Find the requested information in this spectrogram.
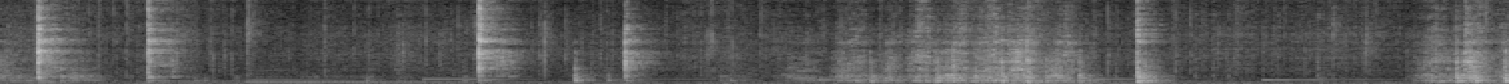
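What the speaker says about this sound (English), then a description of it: "So we're just also going to add a bit of some olive oil. And we're going to stir this up." Mushrooms and pork being stirred in olive oil in a pan, with a steady sizzle and a series of sharp scrapes and clicks from the utensil against the pan, heard up close with no talking.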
